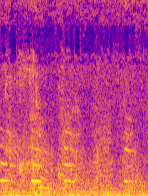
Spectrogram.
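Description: Swans calling outdoors on a frozen winter day in Austria, a few soft honking calls rising over a steady low background rumble, fairly distant.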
